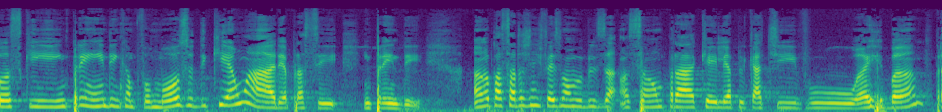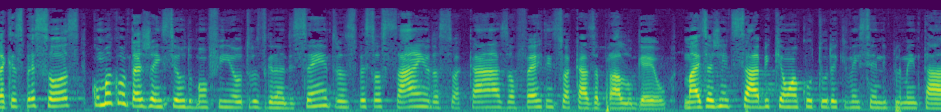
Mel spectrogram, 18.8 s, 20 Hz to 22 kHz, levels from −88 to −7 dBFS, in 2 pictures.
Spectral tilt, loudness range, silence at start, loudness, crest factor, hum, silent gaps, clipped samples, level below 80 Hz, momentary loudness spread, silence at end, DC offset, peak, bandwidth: -5.5 dB/octave; 3 LU; 0 s; -18 LUFS; 18 dB; none; none; under 0.1%; -38 dBFS; 9 LU; 0 s; under 0.1%; 0 dBFS; 16 kHz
